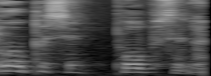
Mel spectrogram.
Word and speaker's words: porpoising: Did they have purposing? How do you say, by the way? – Porpoising. – Yeah. I keep saying purposing.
